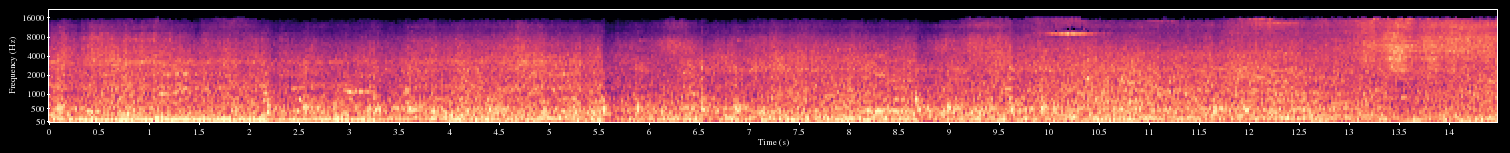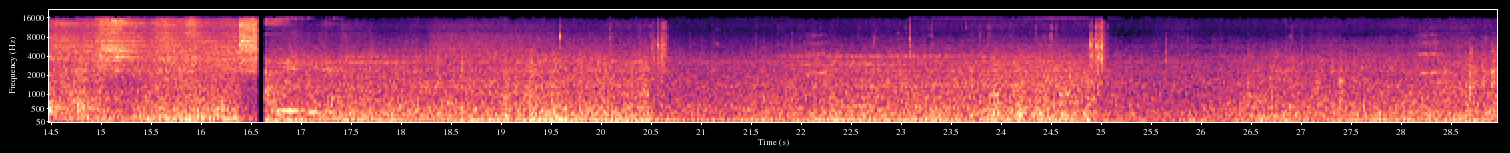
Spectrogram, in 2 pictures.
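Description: Train running on the rails: a steady rumble with a low hum and some clatter of the wheels. There is a sudden break about 17 seconds in, and the sound drops a little in the last few seconds.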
